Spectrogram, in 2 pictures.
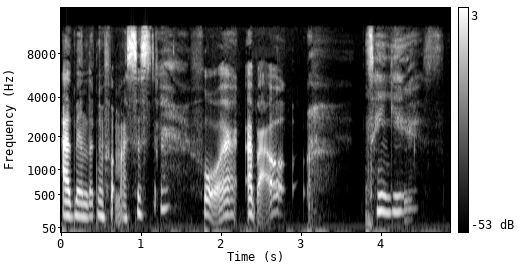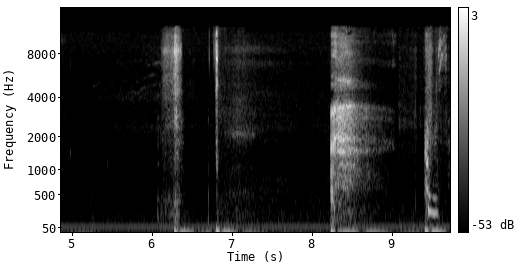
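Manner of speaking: near-whispered, breathy voice, holding back tears. Telling of years spent searching for a missing sister, holding back tears. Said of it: "I'm not gonna cry today".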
